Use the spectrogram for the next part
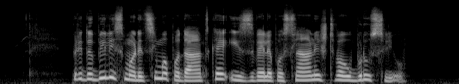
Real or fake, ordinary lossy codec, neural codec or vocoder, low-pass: real; none; none; 19.8 kHz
